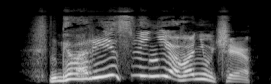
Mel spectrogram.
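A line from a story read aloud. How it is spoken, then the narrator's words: Shrill squeal. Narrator (Russian): взвизгнул красавчик Дима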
